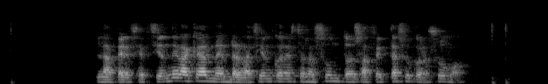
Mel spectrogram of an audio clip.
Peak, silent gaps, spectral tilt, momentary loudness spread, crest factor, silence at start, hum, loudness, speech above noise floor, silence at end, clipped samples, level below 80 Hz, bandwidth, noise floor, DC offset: -12 dBFS; none; -4 dB/octave; 10 LU; 22 dB; 0.1 s; none; -32 LUFS; 53 dB; 0.4 s; under 0.1%; -72 dBFS; 7.6 kHz; -84 dBFS; under 0.1%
